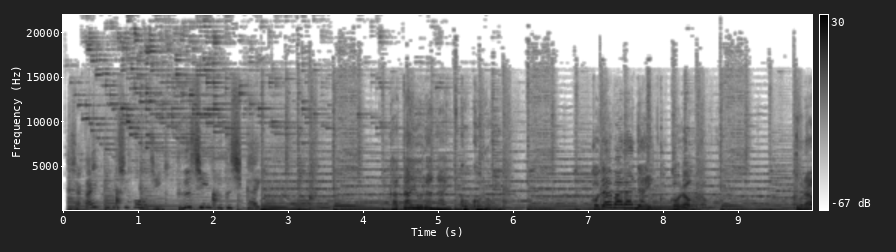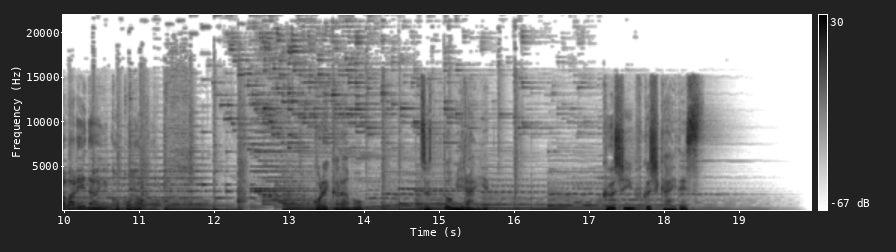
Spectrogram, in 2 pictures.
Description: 11月より、76.3FM エフエムいかる様で、朝昼夕1日3回 CM を流します。
エフエムいかるCM-20sec.mp3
